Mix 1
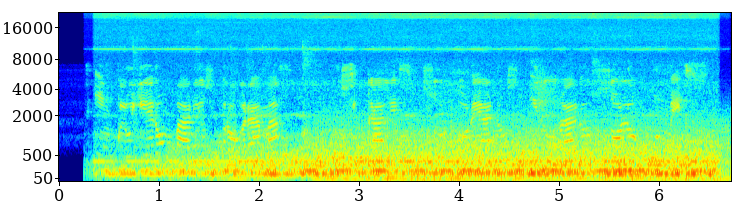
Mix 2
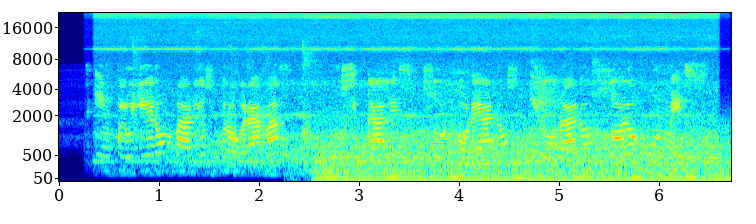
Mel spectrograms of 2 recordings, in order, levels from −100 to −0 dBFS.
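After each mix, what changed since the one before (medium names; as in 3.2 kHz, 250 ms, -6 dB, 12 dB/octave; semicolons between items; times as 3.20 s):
first sound: add high-pass 1.1 kHz 12 dB/octave; second sound -8.5 dB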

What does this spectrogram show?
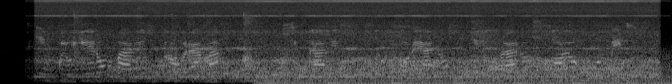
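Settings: first sound +8.5 dB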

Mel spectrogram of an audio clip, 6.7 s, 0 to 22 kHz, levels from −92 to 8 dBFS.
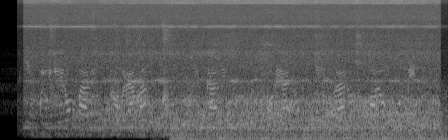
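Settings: speech: add distance through air 180 m; master: add treble shelf 4 kHz +8.5 dB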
